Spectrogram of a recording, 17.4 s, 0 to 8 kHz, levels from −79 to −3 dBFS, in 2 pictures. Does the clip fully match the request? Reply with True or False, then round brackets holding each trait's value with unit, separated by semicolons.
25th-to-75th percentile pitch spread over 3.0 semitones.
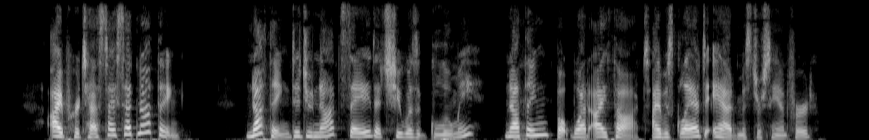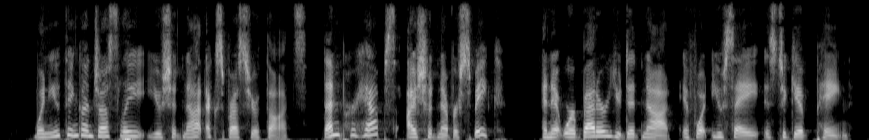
True (5.3 semitones)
